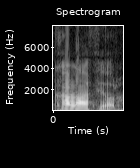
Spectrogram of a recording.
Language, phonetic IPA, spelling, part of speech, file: Polish, [kaˈlafʲjɔr], kalafior, noun, Pl-kalafior.ogg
